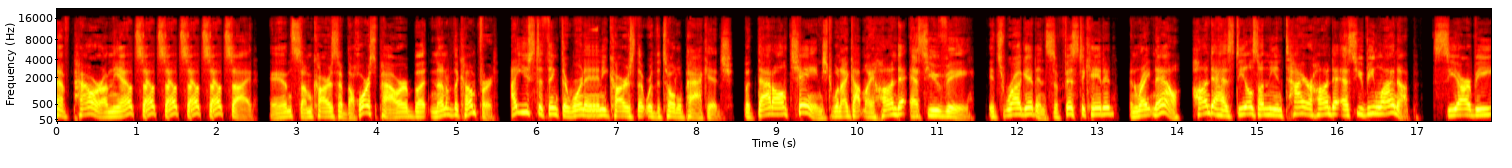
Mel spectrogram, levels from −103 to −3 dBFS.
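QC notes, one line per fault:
1.07–2.19 s, repeated frames: a block of about 279 ms, consistent with a run of six compressed frames, is played four extra times, adding about 1.11 s. It is heard as a stutter because the decoder replays identical data.
6.64–6.75 s, repeated frames: a 46 ms block, fitting a single frame, plays twice more, adding about 93 ms as a brief stutter with joins.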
